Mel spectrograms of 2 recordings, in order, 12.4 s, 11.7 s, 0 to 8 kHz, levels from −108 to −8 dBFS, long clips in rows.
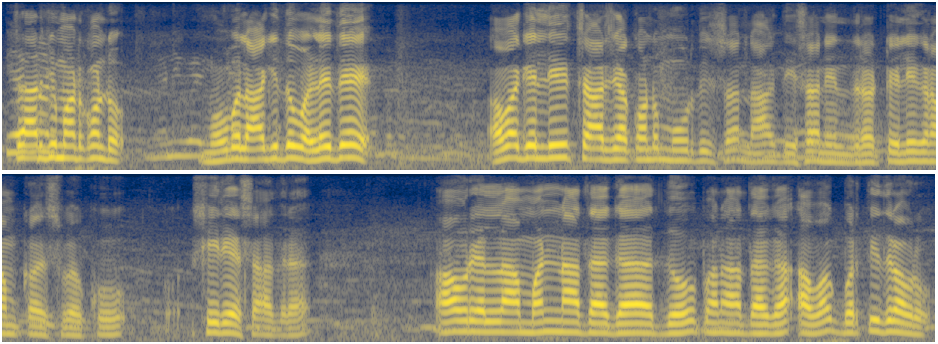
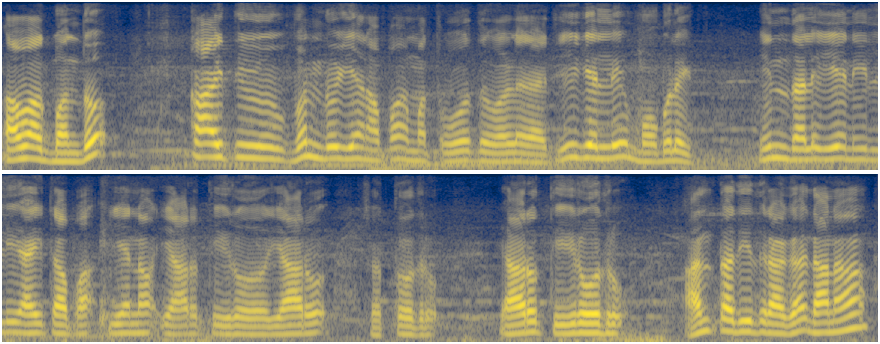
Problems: background sounds at intervals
